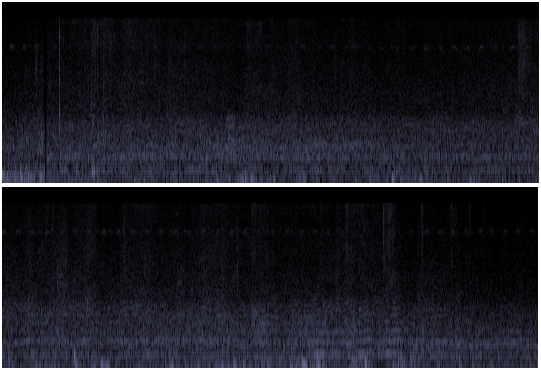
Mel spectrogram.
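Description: Honeybee colony buzzing steadily in an opened hive, a continuous hum, with scattered light clicks and knocks.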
